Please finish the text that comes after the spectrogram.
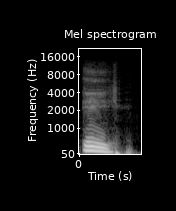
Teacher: ए जो होगा आपका कंठ तालव्य से होगा, ठीक है, गला और तालु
